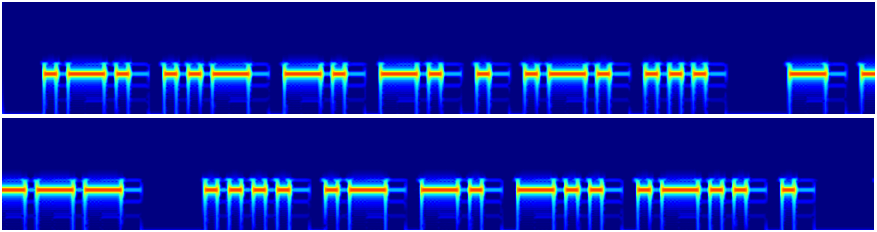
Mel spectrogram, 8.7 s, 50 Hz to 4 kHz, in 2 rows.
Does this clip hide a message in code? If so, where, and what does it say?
Yes: Morse code from 0.2 to 8.3 s, heard as a keyed tone, about 20 wpm, 750 Hz. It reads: RUNNERS TO HANDLE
